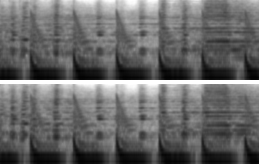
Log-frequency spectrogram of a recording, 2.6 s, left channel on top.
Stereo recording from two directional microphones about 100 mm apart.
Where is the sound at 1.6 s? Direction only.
15° left (ahead or behind).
